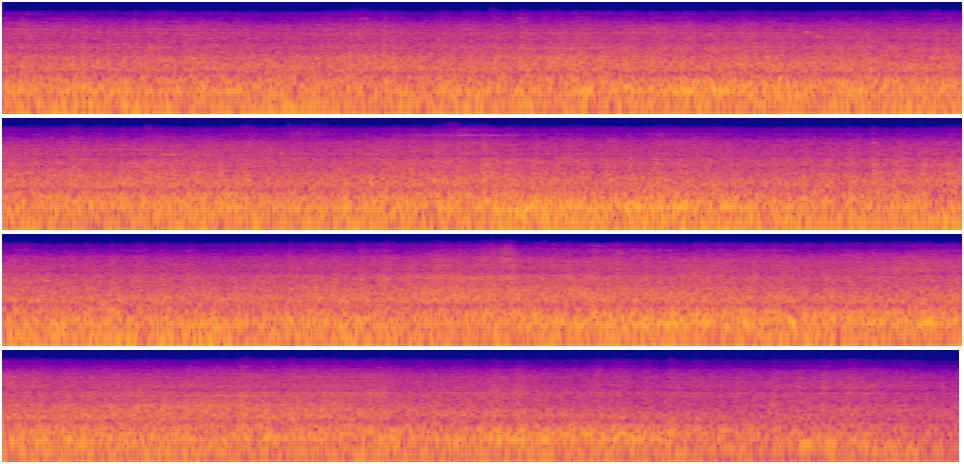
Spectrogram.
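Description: Freight train cars rolling past steadily across a bridge, the sound dropping away near the end as the last cars go by.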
